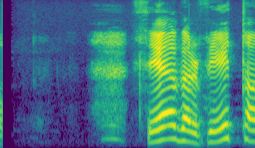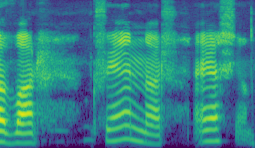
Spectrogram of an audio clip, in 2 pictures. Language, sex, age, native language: Icelandic, male, 9, Icelandic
